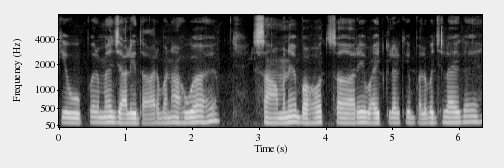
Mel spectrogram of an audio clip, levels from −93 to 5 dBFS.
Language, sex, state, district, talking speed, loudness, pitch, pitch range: Hindi, male, Jharkhand, Deoghar, 150 wpm, -17 LUFS, 135 Hz, 125-140 Hz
